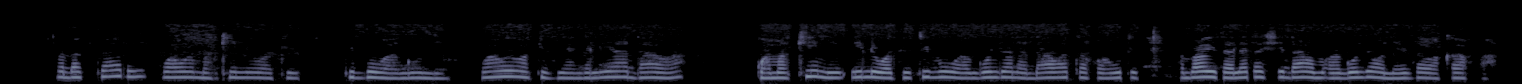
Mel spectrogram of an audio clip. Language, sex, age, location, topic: Swahili, female, 18-24, Nakuru, health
